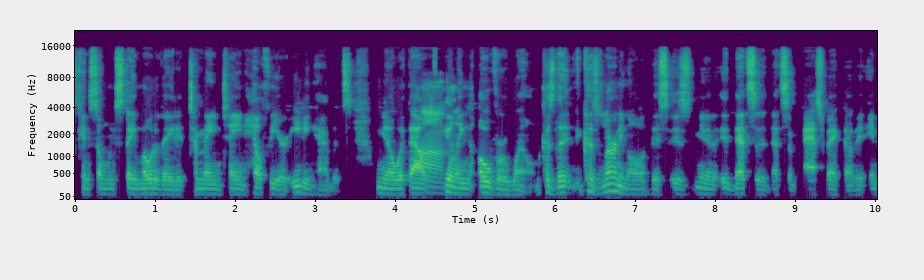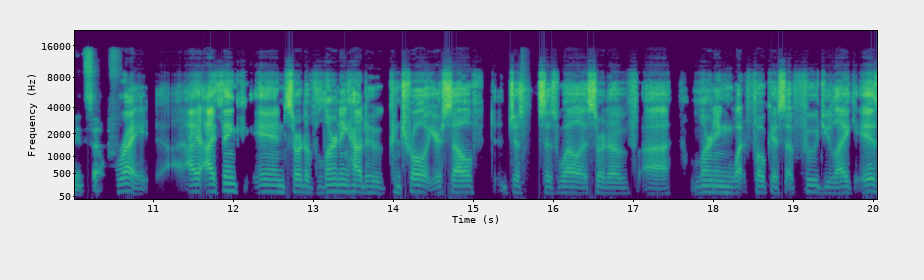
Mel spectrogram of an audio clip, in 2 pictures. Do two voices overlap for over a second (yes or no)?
no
